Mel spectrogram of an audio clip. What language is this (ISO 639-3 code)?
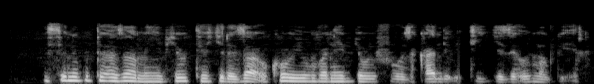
kin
